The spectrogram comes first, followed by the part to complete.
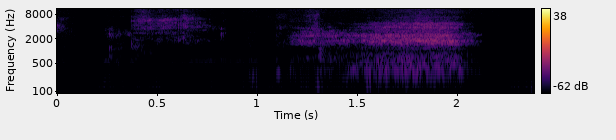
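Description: Near silence, then from about a second in a faint breath drawn in by a person about to speak.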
